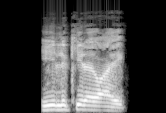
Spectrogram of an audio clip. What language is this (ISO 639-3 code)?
snd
